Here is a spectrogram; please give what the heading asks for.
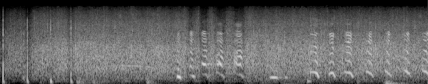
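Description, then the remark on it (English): A steady burst of crowd applause, dense rapid clapping holding an even level throughout, with short rising and falling whistle-like whoops joining in over the second half. “I need a round of applause. Oh, okay. Let's cue the applause.”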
